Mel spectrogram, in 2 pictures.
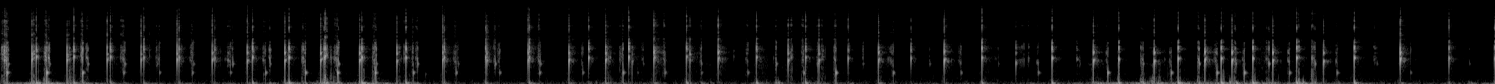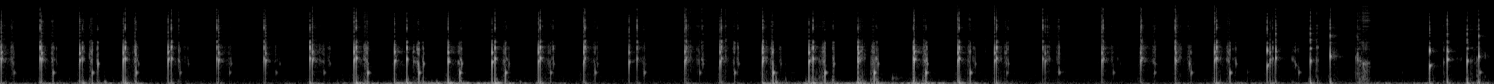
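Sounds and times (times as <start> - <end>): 
rapid tapping clicks: 0.0 - 28.4, 29.2 - 29.8.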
